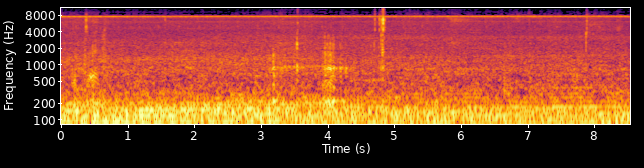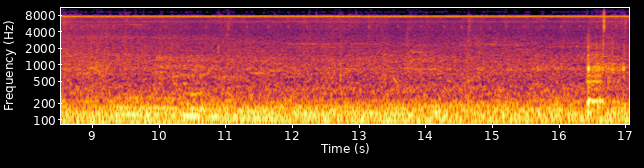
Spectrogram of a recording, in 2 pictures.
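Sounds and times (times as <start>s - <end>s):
high-pitched insect drone: 0.0s - 17.0s.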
